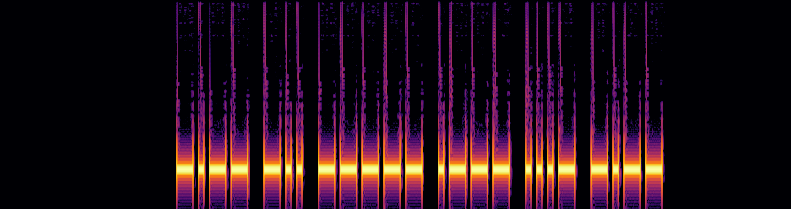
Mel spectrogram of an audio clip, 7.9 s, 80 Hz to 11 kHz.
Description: Morse code, heard as a keyed tone, about 22 wpm, 700 Hz. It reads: YD0JVY
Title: DXCC-100 Call Signs - 6 Characters - Repeated 2x - 22wpm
